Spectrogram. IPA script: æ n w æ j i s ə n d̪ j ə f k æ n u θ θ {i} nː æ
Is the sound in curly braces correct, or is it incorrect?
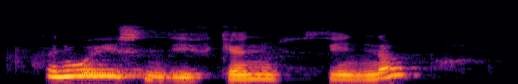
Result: correct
